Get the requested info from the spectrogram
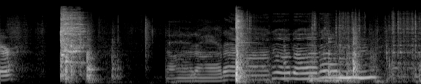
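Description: Dishes and kitchen items clattering as a cluttered counter is cleared: a short noisy clatter about half a second in and a sharp clink near the middle, with a woman's wordless voice over it.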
